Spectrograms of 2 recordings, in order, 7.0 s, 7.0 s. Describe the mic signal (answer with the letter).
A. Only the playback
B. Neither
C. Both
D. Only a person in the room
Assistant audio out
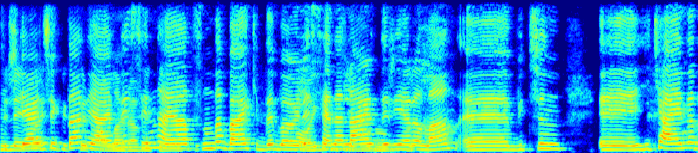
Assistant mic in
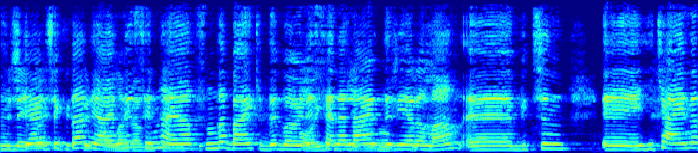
A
